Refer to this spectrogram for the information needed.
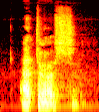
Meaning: plural of atroce
- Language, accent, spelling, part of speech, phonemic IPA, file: French, Canada, atroces, adjective, /a.tʁɔs/, LL-Q150 (fra)-atroces.wav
